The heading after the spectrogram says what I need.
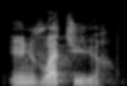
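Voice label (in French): "voiture", French; afrikalan; lecture fr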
